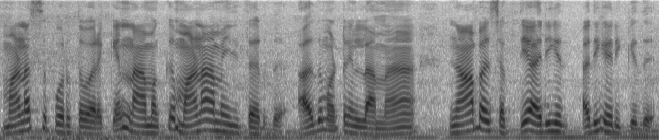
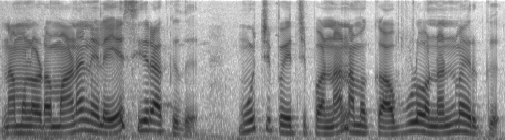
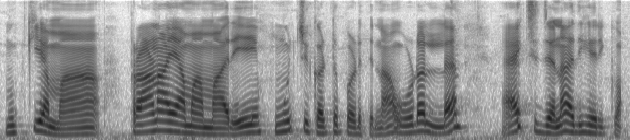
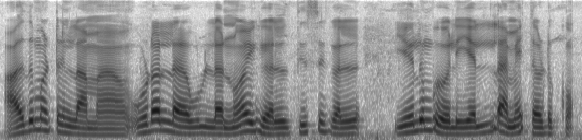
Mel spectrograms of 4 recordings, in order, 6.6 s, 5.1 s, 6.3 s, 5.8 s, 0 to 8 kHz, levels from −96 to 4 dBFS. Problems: none marked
